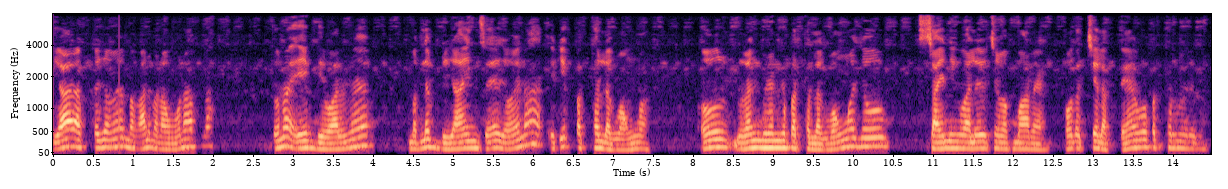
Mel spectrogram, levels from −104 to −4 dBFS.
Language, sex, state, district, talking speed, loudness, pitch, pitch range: Hindi, male, Uttar Pradesh, Jyotiba Phule Nagar, 175 wpm, -18 LUFS, 150 Hz, 135-170 Hz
